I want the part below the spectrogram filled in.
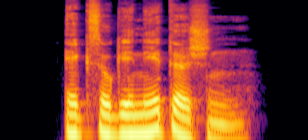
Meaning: inflection of exogenetisch: 1. strong genitive masculine/neuter singular 2. weak/mixed genitive/dative all-gender singular 3. strong/weak/mixed accusative masculine singular 4. strong dative plural
- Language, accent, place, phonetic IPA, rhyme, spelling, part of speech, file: German, Germany, Berlin, [ɛksoɡeˈneːtɪʃn̩], -eːtɪʃn̩, exogenetischen, adjective, De-exogenetischen.ogg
